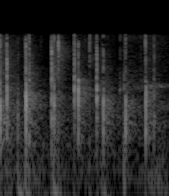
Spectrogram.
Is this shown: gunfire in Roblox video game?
no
